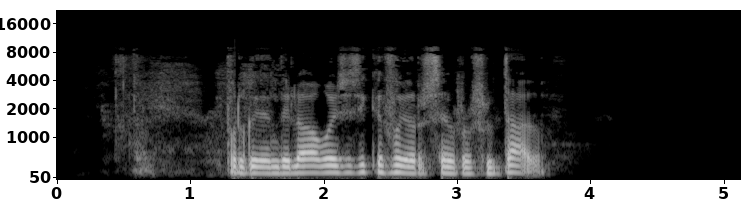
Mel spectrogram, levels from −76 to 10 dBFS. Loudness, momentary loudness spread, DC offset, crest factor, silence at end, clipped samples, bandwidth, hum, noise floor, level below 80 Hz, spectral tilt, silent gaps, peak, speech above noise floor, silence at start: -14 LUFS; 22 LU; under 0.1%; 16 dB; 1.45 s; under 0.1%; 9.4 kHz; none; -85 dBFS; -54 dBFS; -6.5 dB/octave; none; 0 dBFS; 72 dB; 0.6 s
